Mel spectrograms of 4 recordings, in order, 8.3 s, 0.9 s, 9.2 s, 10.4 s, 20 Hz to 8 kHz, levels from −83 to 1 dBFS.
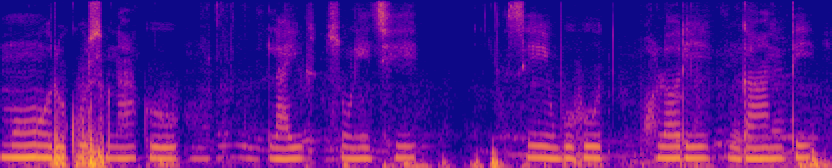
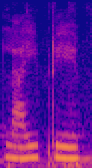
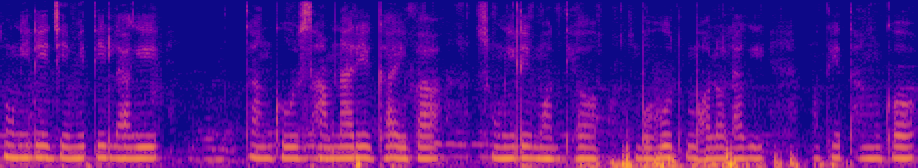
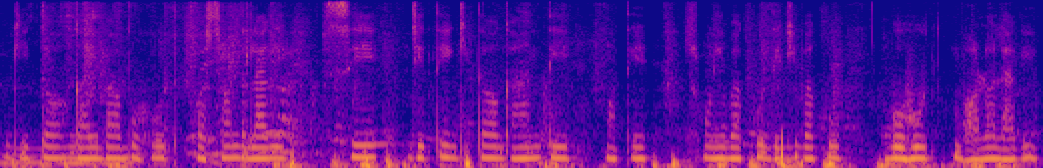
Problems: constant background noise, continuous background conversations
